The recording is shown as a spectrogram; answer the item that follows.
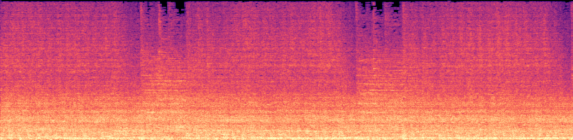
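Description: Death metal band playing live: distorted electric guitars and a drum kit in a loud, dense, unbroken wall of sound, as recorded from the audience.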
